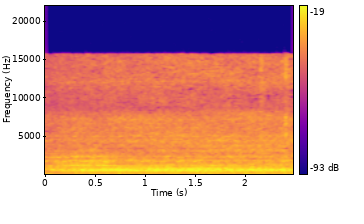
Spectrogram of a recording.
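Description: Hair dryer running steadily, blowing fluid acrylic paint across a canvas in a blowout.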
